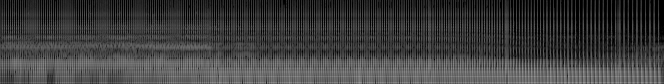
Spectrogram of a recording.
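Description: Electronic music: a sustained synthesizer tone rich in overtones, held steady and then sliding down in pitch about six seconds in.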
